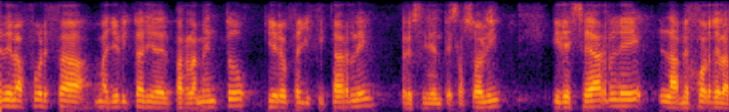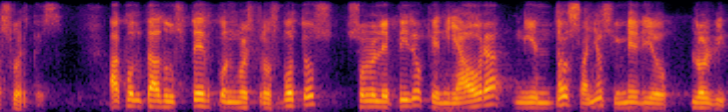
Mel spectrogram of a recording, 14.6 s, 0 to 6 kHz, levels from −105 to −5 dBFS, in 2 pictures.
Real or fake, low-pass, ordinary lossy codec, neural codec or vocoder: fake; 5.4 kHz; Opus, 16 kbps; codec, 44.1 kHz, 3.4 kbps, Pupu-Codec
